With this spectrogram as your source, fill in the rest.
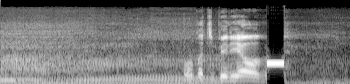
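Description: A quad bike engine drones and revs as it drives away.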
